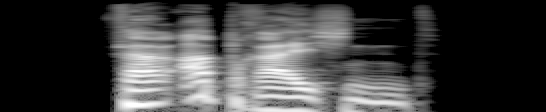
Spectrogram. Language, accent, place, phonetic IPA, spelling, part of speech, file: German, Germany, Berlin, [fɛɐ̯ˈʔapˌʁaɪ̯çn̩t], verabreichend, verb, De-verabreichend.ogg
- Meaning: present participle of verabreichen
